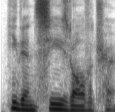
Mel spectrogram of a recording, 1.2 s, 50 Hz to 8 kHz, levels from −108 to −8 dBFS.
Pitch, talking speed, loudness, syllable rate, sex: 120 Hz, 310 wpm, -20 LUFS, 6.5 syllables/s, male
